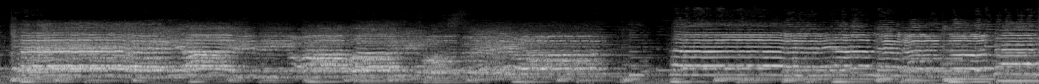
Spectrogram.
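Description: Women's voices singing a Slavonian folk song in unison over a tamburica band with plucked bass. About six and a half seconds in the singing stops and the band plays on alone.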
